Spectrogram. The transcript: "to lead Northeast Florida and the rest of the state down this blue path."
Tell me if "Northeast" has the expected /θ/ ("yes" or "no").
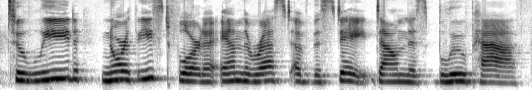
yes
